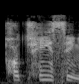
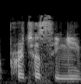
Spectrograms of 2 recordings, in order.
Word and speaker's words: purchasing: 이걸 purchasing 이렇게 하지 마세요. 이 발음은 제가 발음이 좋진 않지만 정확합니다. purchasing이 맞아요.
